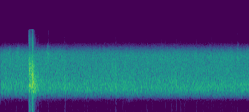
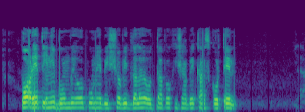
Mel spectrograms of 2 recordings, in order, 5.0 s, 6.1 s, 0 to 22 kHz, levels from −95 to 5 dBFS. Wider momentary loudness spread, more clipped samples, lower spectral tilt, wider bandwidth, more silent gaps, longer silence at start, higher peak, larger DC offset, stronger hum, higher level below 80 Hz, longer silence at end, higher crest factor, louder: about the same, 13 LU vs 12 LU; neither; second, -0.5 dB/octave vs -6.5 dB/octave; about the same, 7.6 kHz vs 8 kHz; neither; second, 0 s vs 0.45 s; about the same, -2 dBFS vs -2 dBFS; neither; neither; second, -64 dBFS vs -52 dBFS; second, 0 s vs 1.4 s; about the same, 22 dB vs 18 dB; second, -24 LUFS vs -19 LUFS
